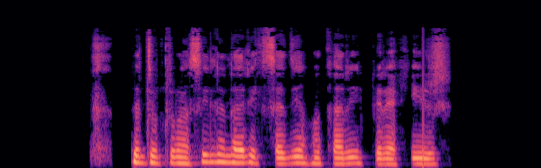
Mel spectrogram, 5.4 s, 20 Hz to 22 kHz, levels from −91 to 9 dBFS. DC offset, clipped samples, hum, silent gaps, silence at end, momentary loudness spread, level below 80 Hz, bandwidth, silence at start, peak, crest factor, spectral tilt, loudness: under 0.1%; under 0.1%; none; 1.14-1.31 s; 0.95 s; 18 LU; -54 dBFS; 11.5 kHz; 0.95 s; 0 dBFS; 18 dB; -6 dB/octave; -17 LUFS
